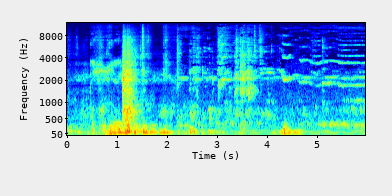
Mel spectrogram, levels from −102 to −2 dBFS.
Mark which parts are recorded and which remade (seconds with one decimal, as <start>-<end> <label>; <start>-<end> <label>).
0.0-2.2 remade; 2.2-6.0 recorded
